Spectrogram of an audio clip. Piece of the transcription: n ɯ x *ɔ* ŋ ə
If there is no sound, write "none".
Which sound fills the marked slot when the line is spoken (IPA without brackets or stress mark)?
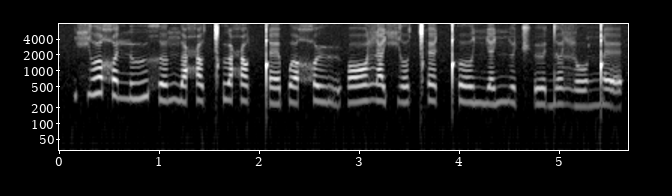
ə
